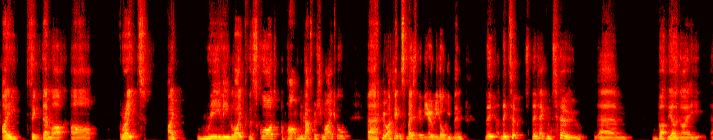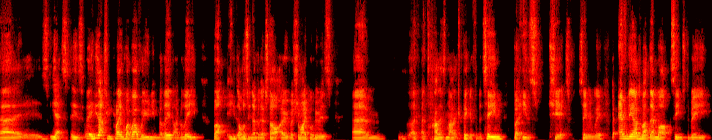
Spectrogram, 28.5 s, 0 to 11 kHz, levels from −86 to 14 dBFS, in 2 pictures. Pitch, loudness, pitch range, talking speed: 130 Hz, -22 LUFS, 115-145 Hz, 165 wpm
